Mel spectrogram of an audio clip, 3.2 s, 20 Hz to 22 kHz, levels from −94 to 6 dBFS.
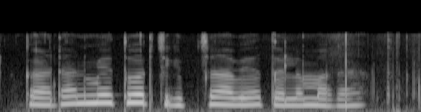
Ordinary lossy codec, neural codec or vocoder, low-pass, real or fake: none; none; 7.2 kHz; real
